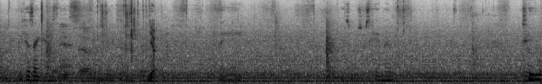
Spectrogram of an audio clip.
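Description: Playing cards slide and tap softly.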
